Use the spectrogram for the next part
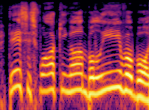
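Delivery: put-on high, drawn-out angry New York accent; mock an irate New Yorker, stretching the words. Woman griping on her phone, angry New York accent. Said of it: "I can't do a New York accent, uh, unless it's an angry one".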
